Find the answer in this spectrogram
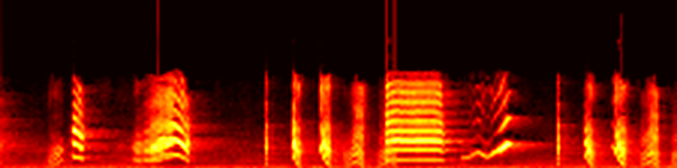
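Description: An Alexandrine parakeet gives a burst of harsh, grating squawks mixed with sharp downslurred whistles and rasping chatter, loud and close, in quick uneven succession.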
